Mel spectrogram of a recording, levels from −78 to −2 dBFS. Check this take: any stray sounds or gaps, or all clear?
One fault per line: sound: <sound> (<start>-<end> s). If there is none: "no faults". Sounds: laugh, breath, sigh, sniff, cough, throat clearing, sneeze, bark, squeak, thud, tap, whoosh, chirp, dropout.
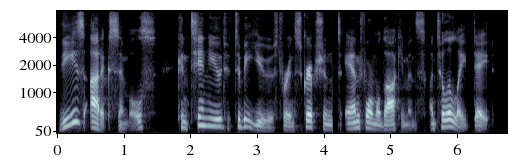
sound: dropout (4.1-4.2 s)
